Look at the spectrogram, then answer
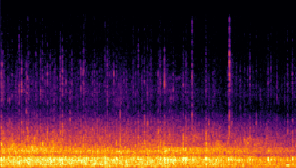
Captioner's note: audience applauds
